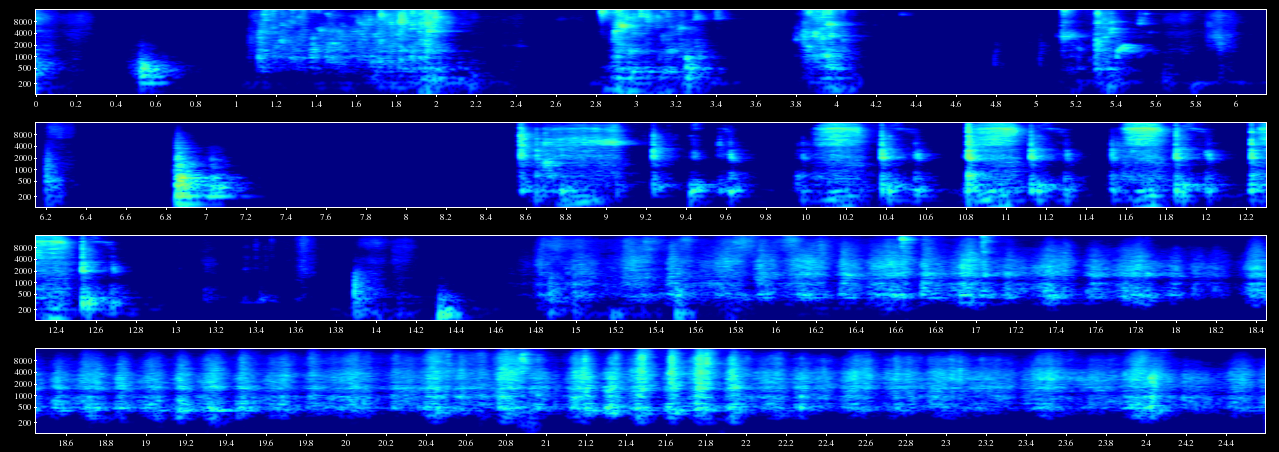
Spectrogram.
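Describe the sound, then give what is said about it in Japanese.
Wet splashing and squelching as water is mixed into a fine lather of pore-tightening ear foam. The sound starts in short irregular bursts, then settles into a steady, continuous frothy swishing with no talking. “泡作るんで待っててください。”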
